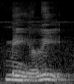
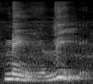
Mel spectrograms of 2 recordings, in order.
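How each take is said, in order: First: The second syllable is light and toneless. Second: The second syllable has a strong falling tone. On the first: "ini yang qingsheng, yang tidak ada nada" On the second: "yang punya nada keempat"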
